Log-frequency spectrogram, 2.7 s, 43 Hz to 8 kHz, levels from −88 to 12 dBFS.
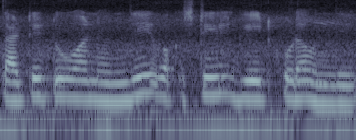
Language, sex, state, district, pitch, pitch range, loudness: Telugu, female, Andhra Pradesh, Guntur, 200 Hz, 190-215 Hz, -29 LUFS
